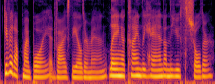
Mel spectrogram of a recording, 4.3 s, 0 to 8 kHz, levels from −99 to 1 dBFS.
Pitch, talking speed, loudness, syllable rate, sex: 180 Hz, 235 wpm, -17 LUFS, 5.4 syllables/s, female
